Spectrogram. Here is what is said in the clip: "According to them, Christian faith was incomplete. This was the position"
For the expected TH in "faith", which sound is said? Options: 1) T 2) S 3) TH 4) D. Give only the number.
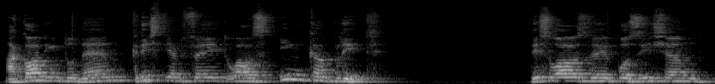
1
